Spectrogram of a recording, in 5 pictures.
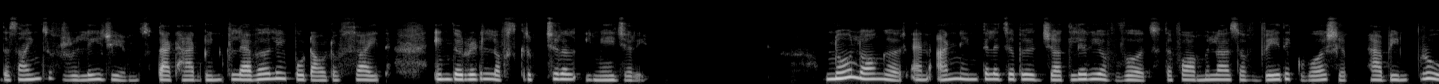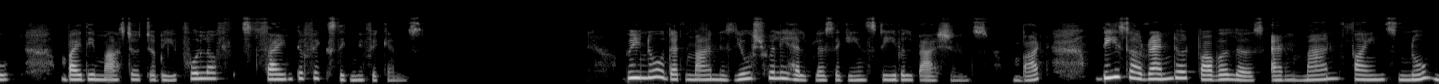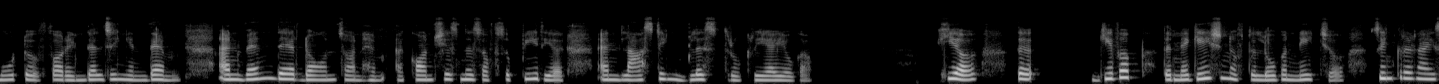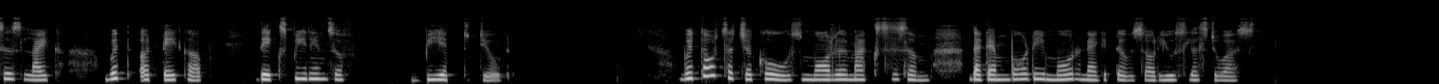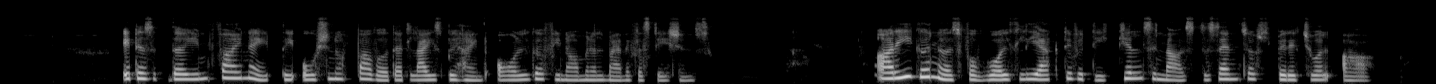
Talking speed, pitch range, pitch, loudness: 120 wpm, 205-245 Hz, 220 Hz, -25 LUFS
